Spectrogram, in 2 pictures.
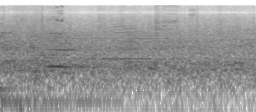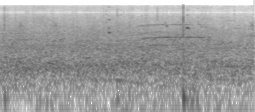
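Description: A crowd murmurs and cheers steadily in a large echoing arena.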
